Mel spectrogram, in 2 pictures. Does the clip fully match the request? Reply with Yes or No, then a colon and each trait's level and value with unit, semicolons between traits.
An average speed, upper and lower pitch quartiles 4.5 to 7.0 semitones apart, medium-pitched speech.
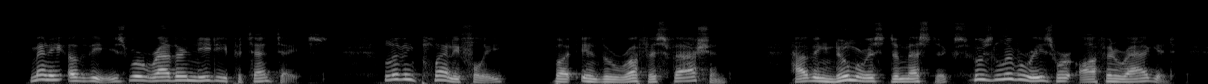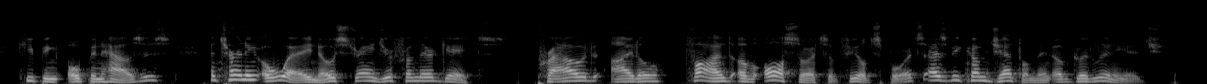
No: slow, 120 wpm; average, 5.1 semitones; medium, 150 Hz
